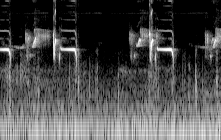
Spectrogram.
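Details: Bar-winged prinia lure call, loud and talkative: two bursts of sharp clicking chirps sliding into short steady whistles, over low background hum.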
